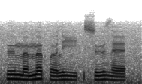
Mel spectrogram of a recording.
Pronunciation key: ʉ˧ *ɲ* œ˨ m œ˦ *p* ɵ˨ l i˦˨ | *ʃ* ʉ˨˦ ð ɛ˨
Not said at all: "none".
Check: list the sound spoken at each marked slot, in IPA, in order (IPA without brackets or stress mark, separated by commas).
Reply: m, p, s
